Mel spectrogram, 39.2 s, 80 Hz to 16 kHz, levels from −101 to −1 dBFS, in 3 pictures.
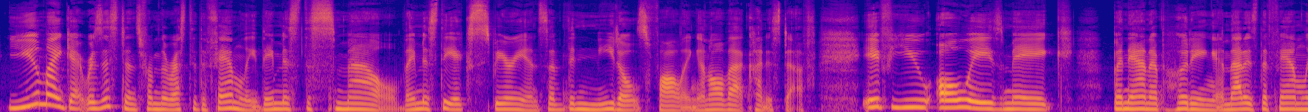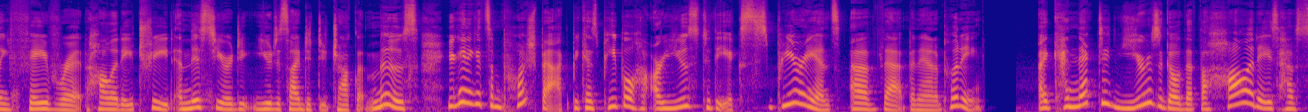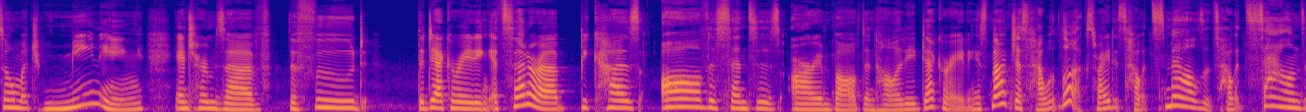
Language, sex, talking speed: English, female, 170 wpm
